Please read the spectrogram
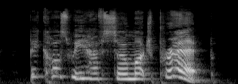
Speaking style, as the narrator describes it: Tracy moaned dramatically

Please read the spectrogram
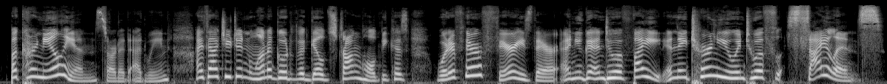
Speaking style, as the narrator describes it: snapped Citrine

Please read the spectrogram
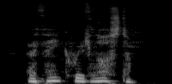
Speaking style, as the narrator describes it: Harry panted

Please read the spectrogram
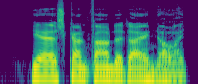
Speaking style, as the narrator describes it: her husband growled

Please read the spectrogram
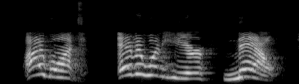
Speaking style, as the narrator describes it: screamed with her mind as well as her voice

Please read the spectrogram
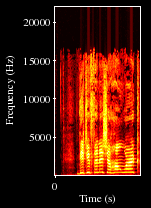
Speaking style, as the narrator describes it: Aunt Jackie yelled out of the window

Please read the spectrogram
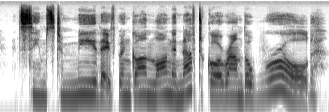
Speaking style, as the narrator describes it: sighed Anne

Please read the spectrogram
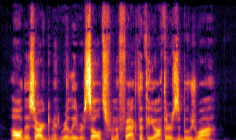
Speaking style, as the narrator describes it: any Marxist, he is murmuring to himself

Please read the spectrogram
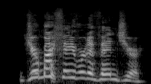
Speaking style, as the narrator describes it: she blurted out

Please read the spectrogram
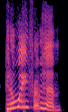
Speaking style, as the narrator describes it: Ali shrieked hysterically

